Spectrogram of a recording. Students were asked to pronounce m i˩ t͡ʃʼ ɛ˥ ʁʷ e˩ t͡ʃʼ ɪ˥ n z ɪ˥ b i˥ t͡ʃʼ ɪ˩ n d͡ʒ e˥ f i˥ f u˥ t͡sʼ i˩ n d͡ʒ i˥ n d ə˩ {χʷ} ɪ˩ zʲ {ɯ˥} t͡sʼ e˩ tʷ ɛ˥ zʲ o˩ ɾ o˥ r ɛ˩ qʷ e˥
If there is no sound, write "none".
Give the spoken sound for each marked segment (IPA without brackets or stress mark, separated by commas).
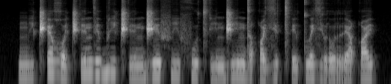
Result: qʷ, ə˥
